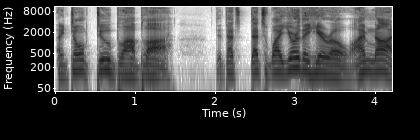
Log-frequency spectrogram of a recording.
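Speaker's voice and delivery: angry, heated, snapping delivery. A narrator voicing a woman's reply to the hero: angry. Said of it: "and she like angrily".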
